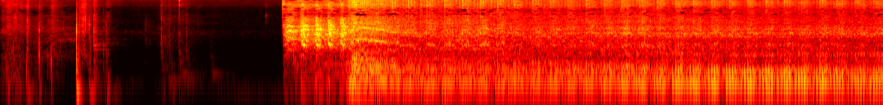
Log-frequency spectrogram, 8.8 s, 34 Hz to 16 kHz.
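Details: 2011 Triumph Daytona 675R: quiet clicks, then the engine catches cleanly and settles to a steady idle after refitting the 15 A headlight fuse, whose blowing had caused the no-start, not the starter relay.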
